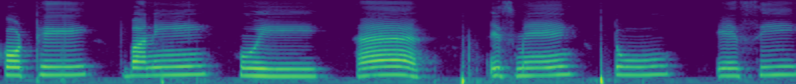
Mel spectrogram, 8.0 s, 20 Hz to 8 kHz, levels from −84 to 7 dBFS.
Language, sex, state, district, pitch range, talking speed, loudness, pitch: Hindi, female, Punjab, Fazilka, 225-255 Hz, 60 wpm, -18 LUFS, 245 Hz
